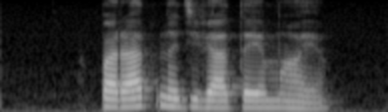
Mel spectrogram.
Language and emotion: Russian, neutral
